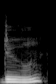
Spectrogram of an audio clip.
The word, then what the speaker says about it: dún: Now, the Irish word for fort, or the most usually word, is dún, that's D-U father N, but pronounced dún, and is contained in the names of plenty of Irish towns and areas, such as Dungannon, Dungarvan, Downpatrick, and so on.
